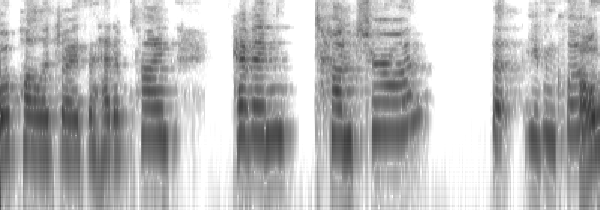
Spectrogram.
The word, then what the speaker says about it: Tancharoen: Well, it's just to pronounce it correctly in the Thai way is very different, but here in the U.S. it's just pretty much Tancharoen.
